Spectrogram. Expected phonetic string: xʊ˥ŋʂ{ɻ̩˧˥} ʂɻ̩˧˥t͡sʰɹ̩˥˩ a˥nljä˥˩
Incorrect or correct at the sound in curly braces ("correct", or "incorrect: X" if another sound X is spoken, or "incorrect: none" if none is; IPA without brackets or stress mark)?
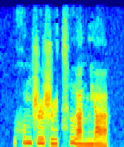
incorrect: ɻ̩˥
